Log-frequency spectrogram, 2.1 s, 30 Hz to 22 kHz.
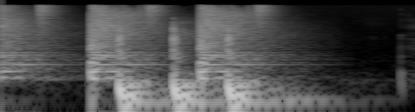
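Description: Rock Drum Machine 2 iPad app playing a sampled rock drum kit pattern at 110 BPM: kick, snare and cymbal hits in a steady groove that stops and rings out near the end.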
